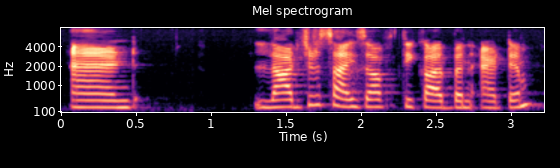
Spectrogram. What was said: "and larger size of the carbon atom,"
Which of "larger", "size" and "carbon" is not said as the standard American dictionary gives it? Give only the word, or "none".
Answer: none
